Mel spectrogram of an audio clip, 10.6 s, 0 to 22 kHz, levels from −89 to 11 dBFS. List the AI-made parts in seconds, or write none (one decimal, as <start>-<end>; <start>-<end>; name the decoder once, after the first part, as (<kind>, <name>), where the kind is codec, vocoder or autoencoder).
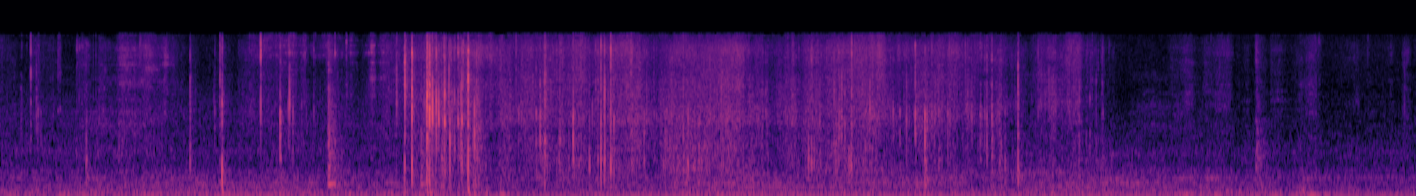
0.0-5.6 (vocoder, BigVGAN v2); 6.3-10.6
